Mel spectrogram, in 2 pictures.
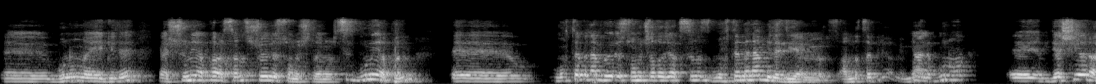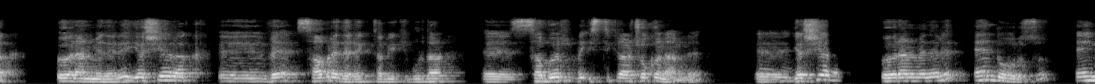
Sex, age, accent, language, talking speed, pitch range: male, 50-69, native, Turkish, 120 wpm, 140-185 Hz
